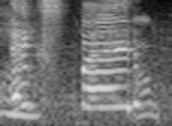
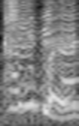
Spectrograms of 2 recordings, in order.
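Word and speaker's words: χ-blade: It's pronounced like Keyblade. It's pronounced oh. Oh. So, X-Blade or like Chi-Blade is written with a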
